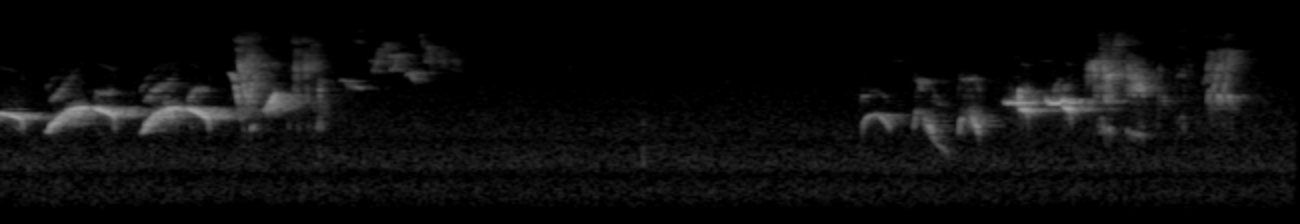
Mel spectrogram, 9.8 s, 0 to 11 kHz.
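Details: Common blackbird singing near Wittlich, 2018: two phrases of low, rich fluted warbling, each ending in higher squeaky twitters, separated by a few seconds of quiet.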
